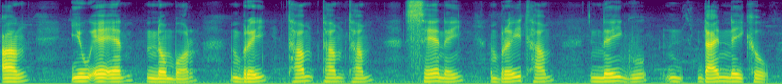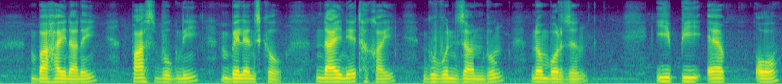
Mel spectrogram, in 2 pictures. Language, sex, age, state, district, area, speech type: Bodo, male, 18-30, Assam, Baksa, rural, read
